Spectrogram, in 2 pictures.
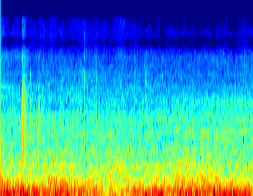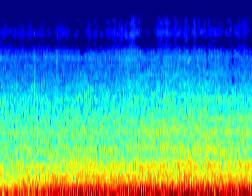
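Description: A four-wheel-drive vehicle driving along, its engine and running gear making a steady low rumble; the level dips about a second in, then builds again.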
